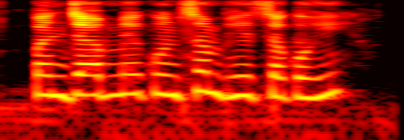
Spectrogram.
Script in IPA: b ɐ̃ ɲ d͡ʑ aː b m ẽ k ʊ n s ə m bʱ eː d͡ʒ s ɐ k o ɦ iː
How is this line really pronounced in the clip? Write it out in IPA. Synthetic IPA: p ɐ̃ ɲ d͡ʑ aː b m ẽ k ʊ n s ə m bʱ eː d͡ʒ s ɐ k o ɦ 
